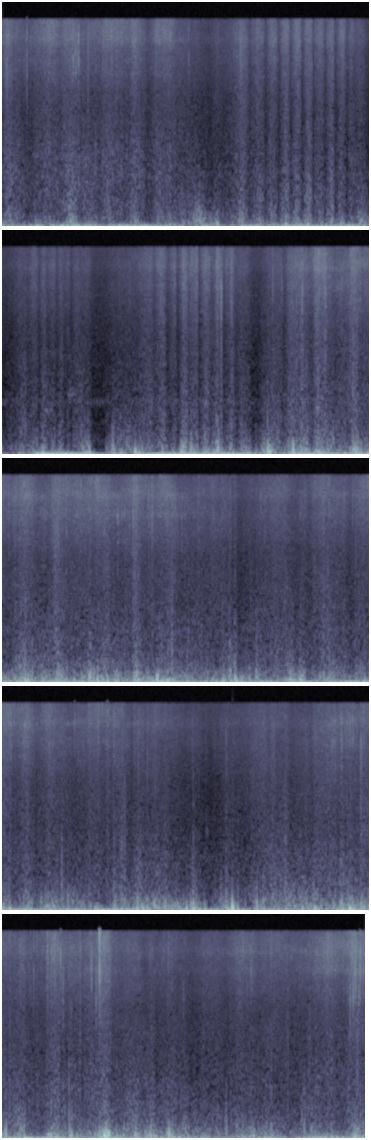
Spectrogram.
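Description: Fingertips rubbing, scratching and kneading a furry microphone windscreen right on the mic: a dense, low, rumbling rustle that runs on with a couple of brief dips.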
